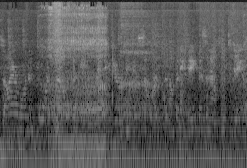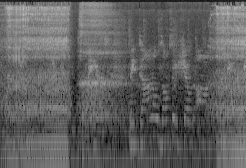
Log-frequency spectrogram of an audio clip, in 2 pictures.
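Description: Low, rumbling breaths come and go roughly every few seconds, with other sounds in the room; snoring in sleep.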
